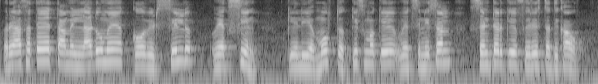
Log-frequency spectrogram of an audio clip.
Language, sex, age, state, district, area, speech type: Urdu, male, 30-45, Uttar Pradesh, Mau, urban, read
